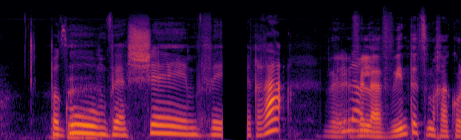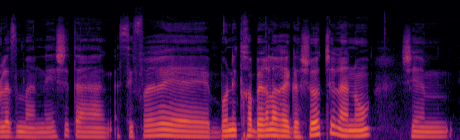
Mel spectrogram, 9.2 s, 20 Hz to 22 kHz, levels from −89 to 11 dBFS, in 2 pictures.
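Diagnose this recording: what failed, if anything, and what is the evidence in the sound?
A playback stall occurs from 2.22 s to 2.47 s: the speech cuts off mid-flow and the output goes completely silent for about 0.25 s before sound returns. The fault sits at the playback stage. The break is abrupt on both sides, with no fade or decay into the gap. This points to the output simply being starved rather than to anything in the recorded signal, most likely because the player's buffer ran dry or its audio thread was briefly blocked and could not deliver samples until it recovered.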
